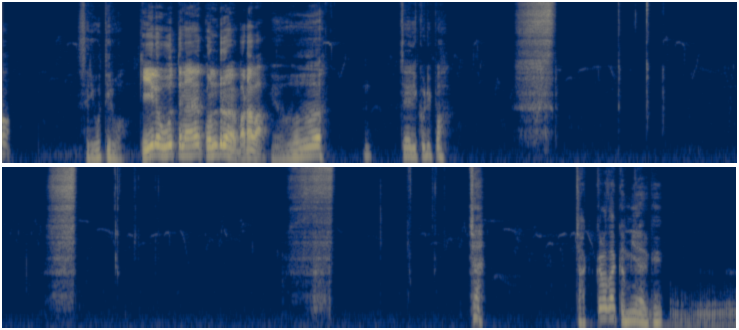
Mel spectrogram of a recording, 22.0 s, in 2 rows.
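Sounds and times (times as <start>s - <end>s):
faint bird chirps: 0.0s - 3.2s, 4.0s - 22.0s
slurping sips of tea: 7.7s - 8.4s, 11.7s - 12.2s, 15.3s - 16.1s.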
